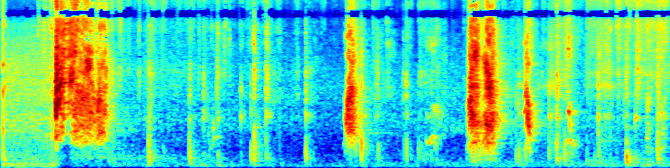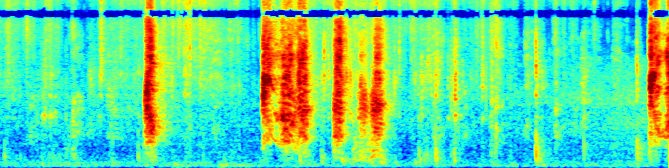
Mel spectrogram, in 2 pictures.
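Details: A Boston Terrier freaks out at a Jolly Egg toy, barking in sharp, irregular bursts, some single and some in quick clusters.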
